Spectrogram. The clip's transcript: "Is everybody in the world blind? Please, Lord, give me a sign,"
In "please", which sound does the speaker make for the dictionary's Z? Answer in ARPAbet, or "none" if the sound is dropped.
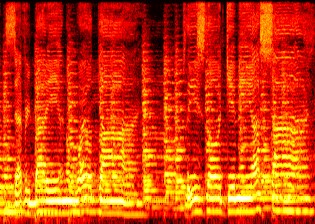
Z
